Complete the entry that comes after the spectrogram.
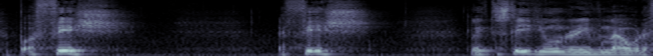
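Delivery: high, loud, disbelieving "a fish"; incredulous. Real, not acted. Ranting on air about a blind man's fish album, incredulous and high. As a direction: pitch it up in mock amazement.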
